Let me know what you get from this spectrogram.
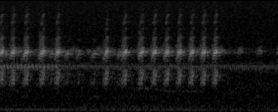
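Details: Tree frogs singing in a pond on a mid-April night in North-East Italy: fast runs of sharp, rapidly repeated croaks broken by a short pause, over the steady, unbroken lower trill of mole crickets.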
